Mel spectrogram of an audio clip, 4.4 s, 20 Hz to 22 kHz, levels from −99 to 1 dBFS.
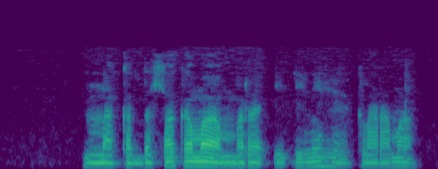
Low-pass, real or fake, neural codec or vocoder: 7.2 kHz; real; none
